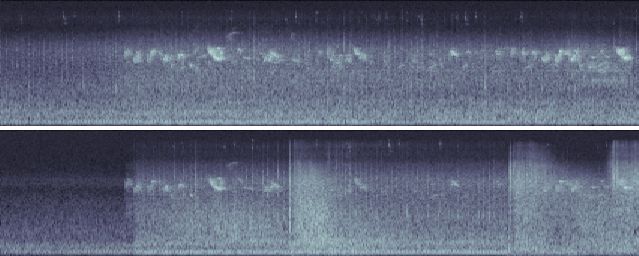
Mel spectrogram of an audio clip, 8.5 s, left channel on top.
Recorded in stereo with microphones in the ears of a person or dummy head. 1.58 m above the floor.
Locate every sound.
1.7 s a bird: 65° left (ahead or behind), 1.1 m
